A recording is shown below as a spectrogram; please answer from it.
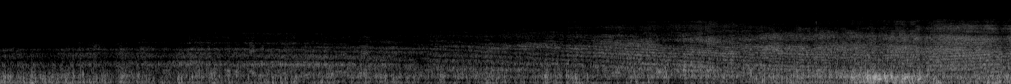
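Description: Small gas-turbine engine of a radio-controlled BAE Hawk model jet whining as the jet flies past overhead, growing louder toward a close pass near the end.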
